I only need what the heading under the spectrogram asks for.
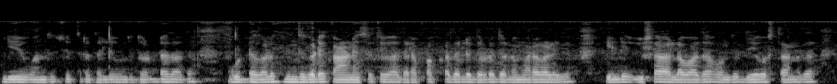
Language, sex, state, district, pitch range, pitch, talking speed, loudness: Kannada, male, Karnataka, Koppal, 115-120 Hz, 115 Hz, 120 wpm, -20 LUFS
